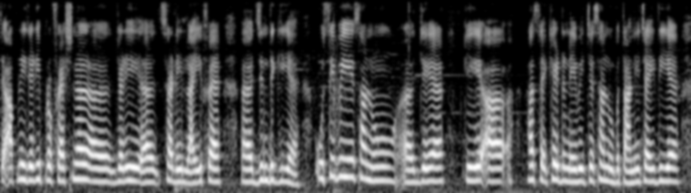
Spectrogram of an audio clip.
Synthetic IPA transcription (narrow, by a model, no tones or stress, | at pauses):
t̪eːaːpniːd͡ʒeːɽiːpɾoːpʰɛːʃnəld͡ʒeːɽiːsaːɖiːlaːɪpʰɛːzɪ̃nd̪əɡiːɛː | ʊseːʋiːsaːnũːd͡ʒeːɛː | kɪ | ɦəseːkʰeːɖneːʋɪt͡ʃsaːnũːbət̪aːniːt͡ʃaːiːd̪iːɛː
